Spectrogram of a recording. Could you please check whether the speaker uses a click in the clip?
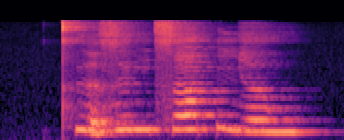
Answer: no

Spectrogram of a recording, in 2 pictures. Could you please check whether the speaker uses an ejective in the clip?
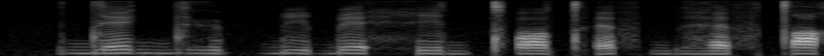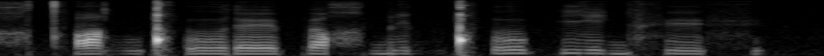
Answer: yes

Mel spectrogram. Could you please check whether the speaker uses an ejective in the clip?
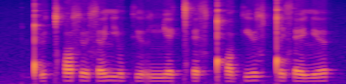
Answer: yes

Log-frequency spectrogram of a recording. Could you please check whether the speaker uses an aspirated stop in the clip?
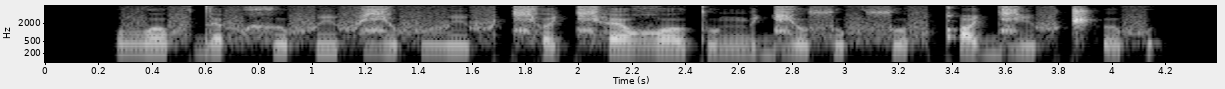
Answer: yes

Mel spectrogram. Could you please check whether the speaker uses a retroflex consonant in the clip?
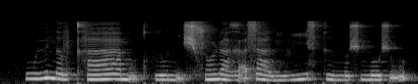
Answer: yes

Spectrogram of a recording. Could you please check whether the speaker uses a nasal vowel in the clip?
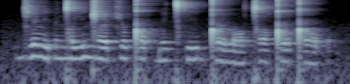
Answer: no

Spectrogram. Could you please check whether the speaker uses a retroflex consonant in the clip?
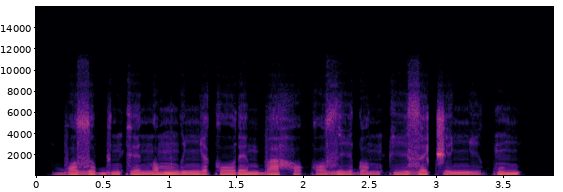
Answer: no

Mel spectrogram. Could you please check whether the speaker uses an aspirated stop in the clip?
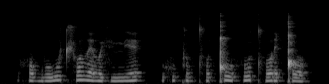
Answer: yes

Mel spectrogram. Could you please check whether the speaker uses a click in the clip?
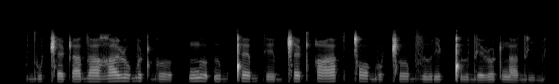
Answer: yes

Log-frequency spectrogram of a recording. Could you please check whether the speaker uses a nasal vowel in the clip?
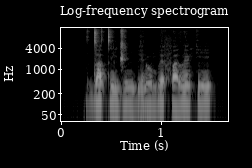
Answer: yes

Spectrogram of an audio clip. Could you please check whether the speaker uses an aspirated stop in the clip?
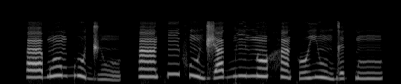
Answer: no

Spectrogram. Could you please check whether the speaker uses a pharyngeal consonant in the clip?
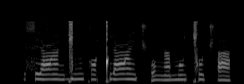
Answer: yes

